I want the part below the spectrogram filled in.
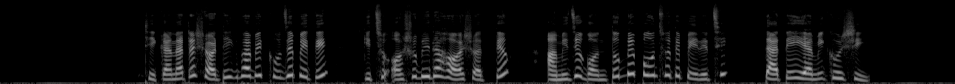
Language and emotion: Bengali, happy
